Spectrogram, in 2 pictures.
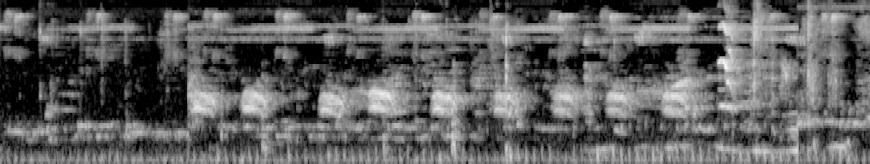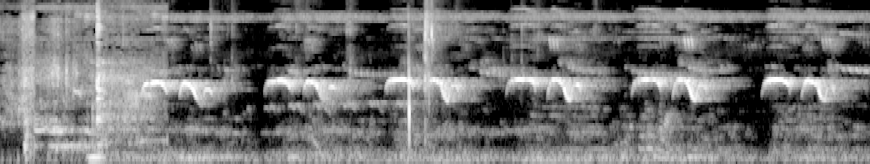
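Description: Birds calling: a quick run of repeated calls in the first half, then a short falling call repeated about once a second in the second half, with a brief noisy rush about halfway through.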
